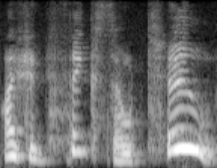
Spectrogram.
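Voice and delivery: high, loud and slow with indignation; be outraged on her behalf; indignant. Acted. Simon outraged at Bonnie sweeping paths, indignant and slow. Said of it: "said Simon with indignation".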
